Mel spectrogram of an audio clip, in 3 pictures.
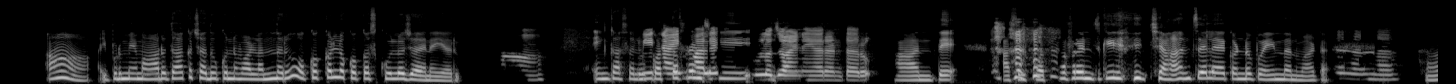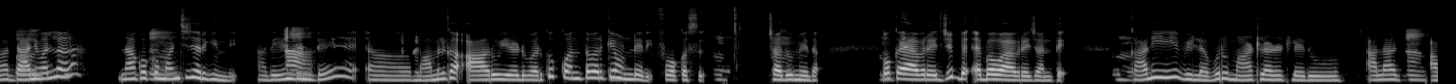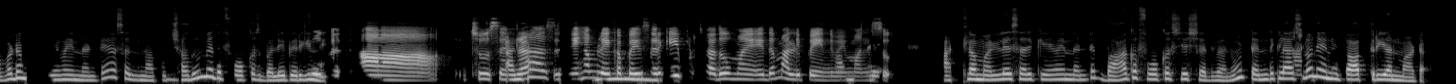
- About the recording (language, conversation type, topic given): Telugu, podcast, స్నేహం మీ జీవితాన్ని ఎలా ప్రభావితం చేసింది?
- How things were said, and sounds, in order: other background noise; in English: "ఫ్రెండ్స్‌కీ"; in English: "ఫ్రెండ్స్‌కీ"; giggle; chuckle; lip smack; in English: "అబవ్ యావరేజ్"; in English: "ఫోకస్"; in English: "ఫోకస్"; background speech; in English: "ఫోకస్"; in English: "టెన్త్ క్లాస్‌లో"; in English: "టాప్ త్రీ"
